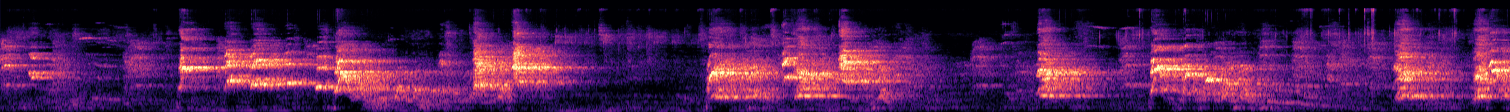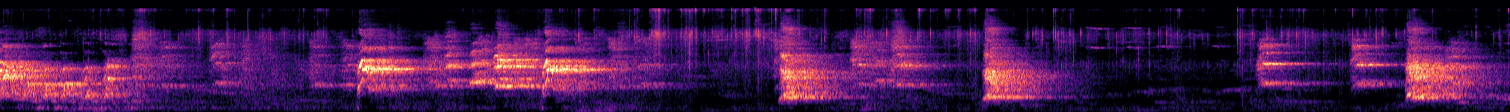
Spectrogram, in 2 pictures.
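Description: Dogs barking and yipping over and over, loud calls every couple of seconds, each trailing off in echo off the hard walls of a shelter kennel.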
